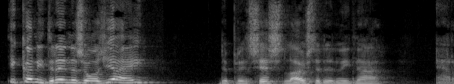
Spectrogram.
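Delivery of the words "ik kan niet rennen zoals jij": high, loud plea to be taken along; high-pitched frog wail; frog calling out. Acted. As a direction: cry out after them, high and desperate. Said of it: "riep de kikker".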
